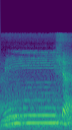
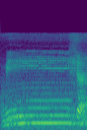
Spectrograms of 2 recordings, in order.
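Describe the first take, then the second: Both takes have the same delivery.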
